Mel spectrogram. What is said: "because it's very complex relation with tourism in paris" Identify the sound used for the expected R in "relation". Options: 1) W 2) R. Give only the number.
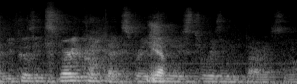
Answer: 1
